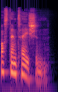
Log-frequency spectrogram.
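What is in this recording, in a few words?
"ostentation", British English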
